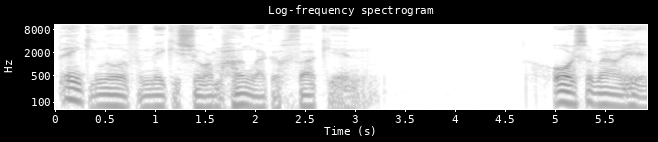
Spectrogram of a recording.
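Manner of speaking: low, subdued mock thanks to the Lord; mock prayer. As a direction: murmur a low, joking prayer.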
